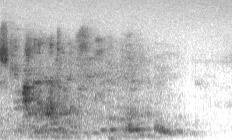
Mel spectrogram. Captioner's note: laughter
